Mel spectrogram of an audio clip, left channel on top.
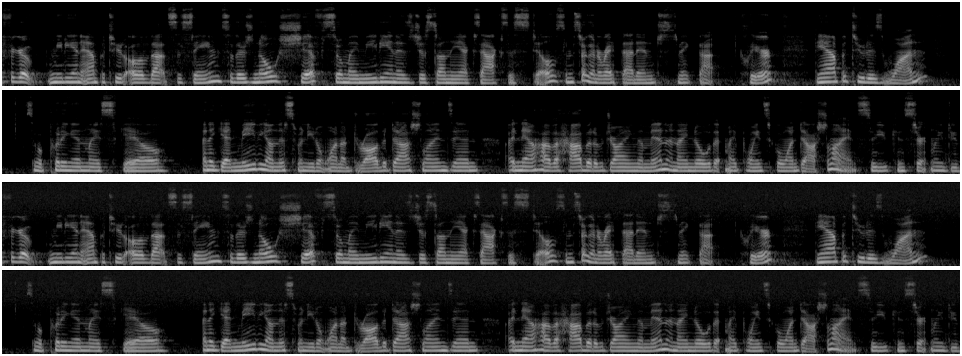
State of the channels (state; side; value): noise; right; hiss, 17 dB below the sound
